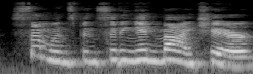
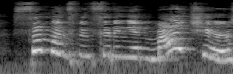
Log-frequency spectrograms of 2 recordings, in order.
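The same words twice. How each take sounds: First: It is said in a gasping, surprised voice. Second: It is said in a high, squeaky voice.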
